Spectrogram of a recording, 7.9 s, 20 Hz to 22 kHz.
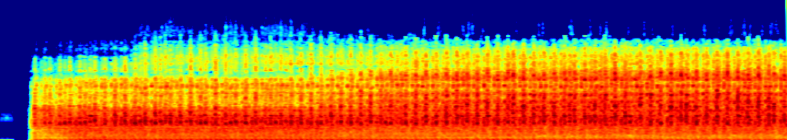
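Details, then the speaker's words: Craftsman mower with a Briggs 550EX engine, after a head swap and a homemade choke flap: a fast single-cylinder drone with an uneven, lumpy beat, holding decent rpm until it runs out of fuel. Runs rough; the owner suspects the carburetor. "I don't know how I managed to use up all that gas because it wasn't really running. Running badly, but it's still running at pretty decent RPM."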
